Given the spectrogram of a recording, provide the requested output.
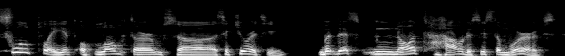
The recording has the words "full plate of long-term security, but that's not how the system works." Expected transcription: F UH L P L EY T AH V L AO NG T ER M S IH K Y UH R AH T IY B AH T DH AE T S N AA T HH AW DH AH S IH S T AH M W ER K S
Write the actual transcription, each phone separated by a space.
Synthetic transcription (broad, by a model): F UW L P L EY T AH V L AO NG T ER M S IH K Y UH R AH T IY B AH T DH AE T S N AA T HH AW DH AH S IH S T AH M W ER K S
